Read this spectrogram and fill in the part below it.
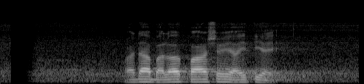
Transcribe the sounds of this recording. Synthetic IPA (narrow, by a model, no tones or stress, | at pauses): ʋaɖaːbaləʋarpaːʃəjajt̪iaj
